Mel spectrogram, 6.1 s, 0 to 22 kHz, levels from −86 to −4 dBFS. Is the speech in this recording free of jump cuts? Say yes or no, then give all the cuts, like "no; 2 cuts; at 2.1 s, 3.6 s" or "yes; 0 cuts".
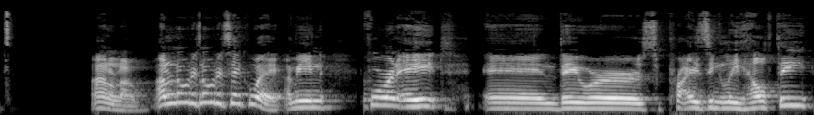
no; 2 cuts; at 1.5 s, 2.7 s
